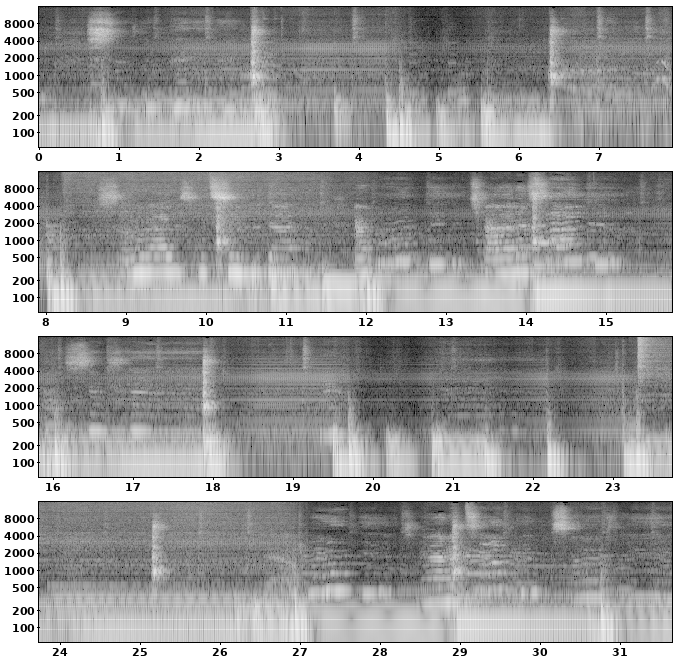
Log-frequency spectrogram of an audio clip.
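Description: Live band playing through a PA: electric guitar and electric bass, with a man singing. Deep sustained bass notes run under rhythmic strikes, with a few brief quieter stretches.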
